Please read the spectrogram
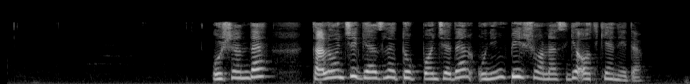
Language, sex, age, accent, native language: Uzbek, female, under 19, Buxoro, Uzbek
